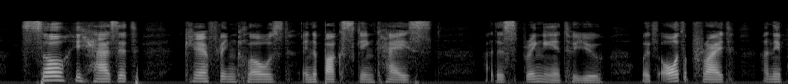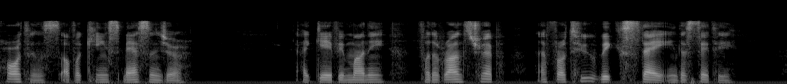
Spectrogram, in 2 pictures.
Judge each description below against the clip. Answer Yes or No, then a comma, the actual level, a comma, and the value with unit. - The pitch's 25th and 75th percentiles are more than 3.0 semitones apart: No, narrow, 2.6 semitones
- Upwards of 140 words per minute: Yes, average, 170 wpm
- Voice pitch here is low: Yes, low, 115 Hz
